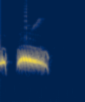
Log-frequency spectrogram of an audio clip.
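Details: Spotted dove giving a challenging coo to stir a rival: a clipped note ends, then a single long, even, throbbing coo slowly sinks in pitch before silence.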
